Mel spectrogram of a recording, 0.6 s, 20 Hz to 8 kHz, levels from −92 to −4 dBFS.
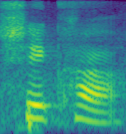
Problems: constant background noise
